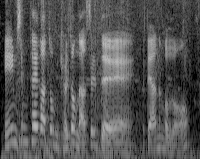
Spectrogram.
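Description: A man's voice: on the high side, very animated, brisk, music in the background. A man livestreaming casual gameplay commentary, reacting in short muttered exclamations and asides into a close mic.

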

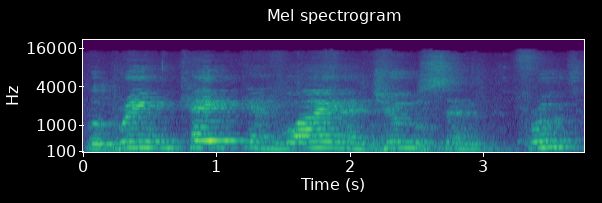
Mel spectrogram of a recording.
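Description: A man's voice: high voice, fairly even intonation, very slow, slight background noise. A man from the United States, a rabbi giving a public lecture with emphatic rhetorical questions. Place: large echoey library hall. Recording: echoey hall from far off.

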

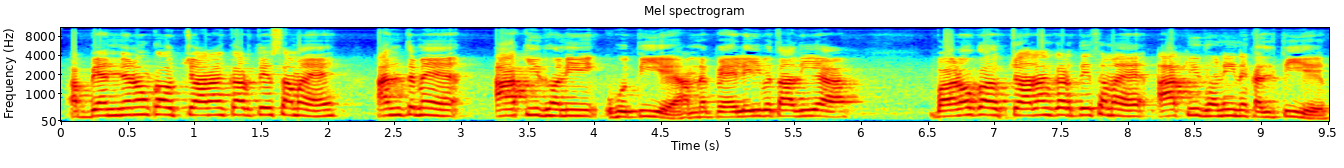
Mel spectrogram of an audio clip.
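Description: A man's voice: high-pitched, steady tone, normal speed, pushed and bright, poor audio. A man teaching a grammar lesson to young children, patiently spelling out letters and vowel signs one at a time.

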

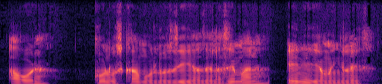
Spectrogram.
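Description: A man narrating a scripted language lesson, speaking slowly and carefully and repeating each word. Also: deep voice, no room sound. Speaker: language teacher. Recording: dull, lo-fi.

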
